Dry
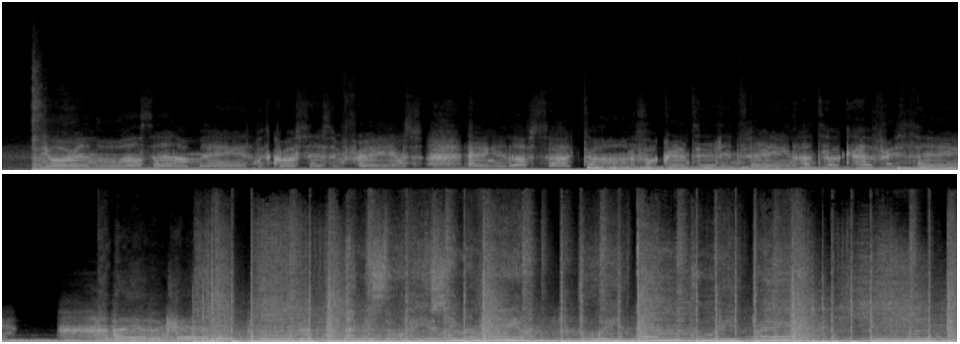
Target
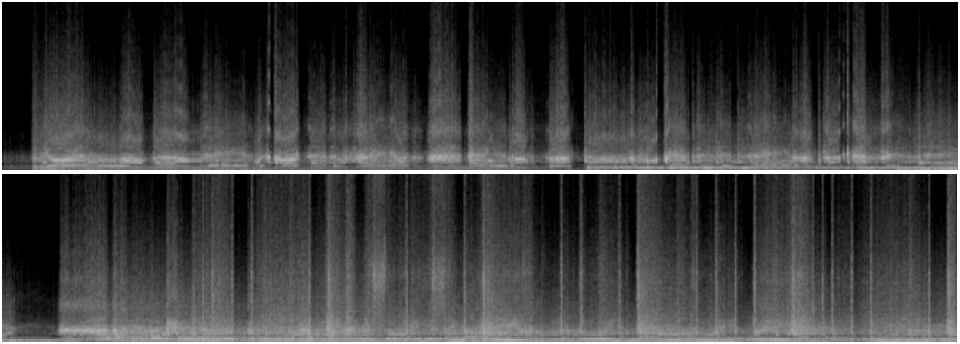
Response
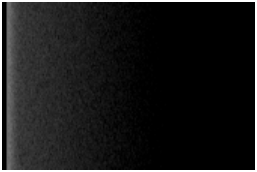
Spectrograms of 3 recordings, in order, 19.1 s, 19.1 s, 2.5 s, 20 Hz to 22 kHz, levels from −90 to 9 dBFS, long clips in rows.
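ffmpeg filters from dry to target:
-filter_complex "[0:a]highpass=350,highshelf=frequency=6500:width_type=q:width=1.5:gain=13,asplit=2[link_01][link_02];[link_02]acompressor=threshold=-34dB:ratio=6,volume=0dB[link_03];[link_01][link_03]amix=inputs=2:normalize=0,asplit=2[link_04][link_05];[link_05]highpass=frequency=720:poles=1,volume=11dB,asoftclip=type=tanh:threshold=-1.5dB[link_06];[link_04][link_06]amix=inputs=2:normalize=0,lowpass=frequency=2400:poles=1,volume=-6dB,adynamicsmooth=sensitivity=4.5:basefreq=580,asuperstop=centerf=850:order=20:qfactor=2.4,asplit=4[link_07][link_08][link_09][link_10];[link_08]adelay=451,afreqshift=65,volume=-21dB[link_11];[link_09]adelay=902,afreqshift=130,volume=-28.5dB[link_12];[link_10]adelay=1353,afreqshift=195,volume=-36.1dB[link_13];[link_07][link_11][link_12][link_13]amix=inputs=4:normalize=0,asplit=2[link_14][link_15];[link_15]adelay=3.6,afreqshift=-0.51[link_16];[link_14][link_16]amix=inputs=2:normalize=1,volume=4.5dB"

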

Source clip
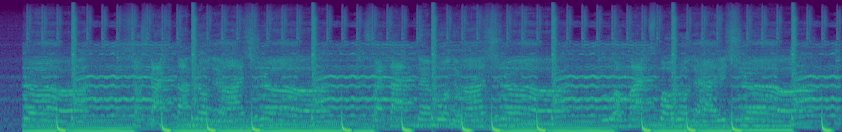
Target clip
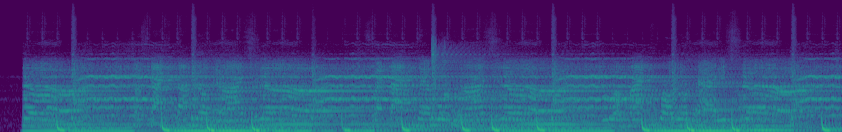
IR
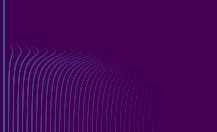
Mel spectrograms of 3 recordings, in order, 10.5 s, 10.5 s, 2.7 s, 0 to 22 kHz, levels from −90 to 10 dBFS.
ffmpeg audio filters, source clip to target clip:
-filter_complex "[0:a]asettb=1/sr,asplit=3[link_01][link_02][link_03];[link_01]atrim=end=7.554[link_04];[link_02]atrim=start=7.55:end=8.28,asetpts=PTS-STARTPTS,afade=type=in:duration=0.004:curve=qsin,afade=type=out:start_time=0.726:duration=0.004:curve=qsin,aemphasis=mode=reproduction:type=50kf[link_05];[link_03]atrim=start=8.276[link_06];[link_04][link_05]acrossfade=duration=0.004:curve1=hsin:curve2=qsin[link_07];[link_07][link_06]acrossfade=duration=0.004:curve1=qsin:curve2=hsin,afwtdn=0.0316,asettb=1/sr,asplit=3[link_08][link_09][link_10];[link_08]atrim=end=0.974[link_11];[link_09]atrim=start=0.97:end=1.73,asetpts=PTS-STARTPTS,afade=type=in:duration=0.004:curve=qsin,afade=type=out:start_time=0.756:duration=0.004:curve=qsin,lowpass=6000[link_12];[link_10]atrim=start=1.726[link_13];[link_11][link_12]acrossfade=duration=0.004:curve1=hsin:curve2=qsin[link_14];[link_14][link_13]acrossfade=duration=0.004:curve1=qsin:curve2=hsin,asettb=1/sr,asplit=3[link_15][link_16][link_17];[link_15]atrim=end=3.894[link_18];[link_16]atrim=start=3.89:end=4.31,asetpts=PTS-STARTPTS,afade=type=in:duration=0.004:curve=qsin,afade=type=out:start_time=0.416:duration=0.004:curve=qsin,bass=frequency=250:gain=-15,treble=frequency=4000:gain=-9[link_19];[link_17]atrim=start=4.306[link_20];[link_18][link_19]acrossfade=duration=0.004:curve1=hsin:curve2=qsin[link_21];[link_21][link_20]acrossfade=duration=0.004:curve1=qsin:curve2=hsin[link_22];[1:a]atrim=start_sample=2205,asetrate=57330,aresample=44100[link_23];[link_22][link_23]afir=irnorm=-1:irlink=0,volume=-5dB"

